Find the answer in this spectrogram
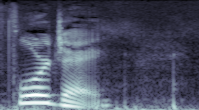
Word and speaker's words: Floortje: Her name is Flor J.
